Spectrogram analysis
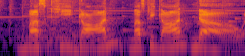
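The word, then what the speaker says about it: Muskegon: Also, as a past hooer now, Michigander, Muskigan is pronounced musky gone.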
